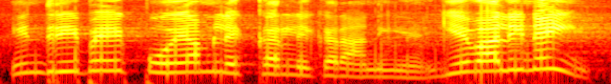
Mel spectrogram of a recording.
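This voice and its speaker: A woman teacher in a classroom, leading children in a slow sing-song recitation and urging them to speak up. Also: extremely high pitch, sing-song, sharp tone.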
